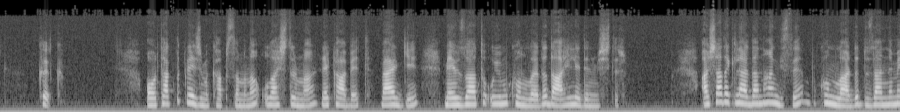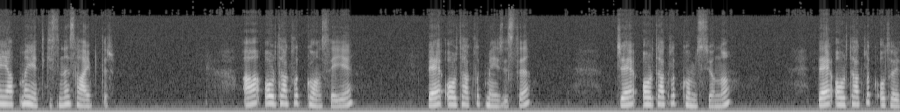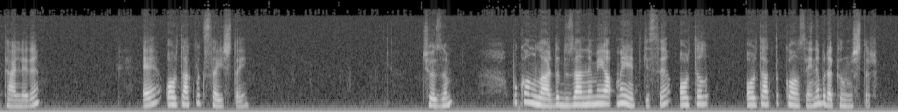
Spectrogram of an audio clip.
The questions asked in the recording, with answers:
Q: Aşağıdakilerden hangisi bu konularda düzenleme yapma yetkisine sahiptir?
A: Yanıt A'dır. A. Ortaklık Konseyi.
